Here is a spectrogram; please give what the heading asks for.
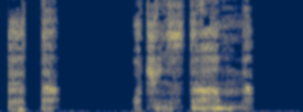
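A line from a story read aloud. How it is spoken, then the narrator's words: Whispered. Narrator (Russian): почему-то шепотом произнесла та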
